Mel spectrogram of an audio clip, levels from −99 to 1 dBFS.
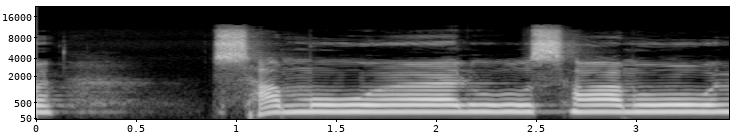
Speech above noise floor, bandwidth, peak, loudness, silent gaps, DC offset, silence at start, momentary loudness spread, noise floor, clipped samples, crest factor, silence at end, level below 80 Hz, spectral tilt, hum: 41 dB; 12.5 kHz; -4 dBFS; -17 LUFS; none; under 0.1%; 0 s; 3 LU; -58 dBFS; under 0.1%; 14 dB; 0 s; -64 dBFS; -3.5 dB/octave; none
